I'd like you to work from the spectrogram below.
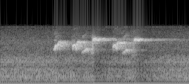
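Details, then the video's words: Liquid, cheerful whistling from a white-eared bulbul, native to eastern Saudi Arabia and released here: about five rapid bubbling notes in two close phrases, the last drawn out slightly, over low steady hum. "White-Eared Bulbul Song"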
